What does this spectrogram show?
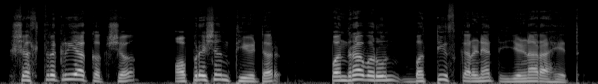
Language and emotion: Marathi, neutral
